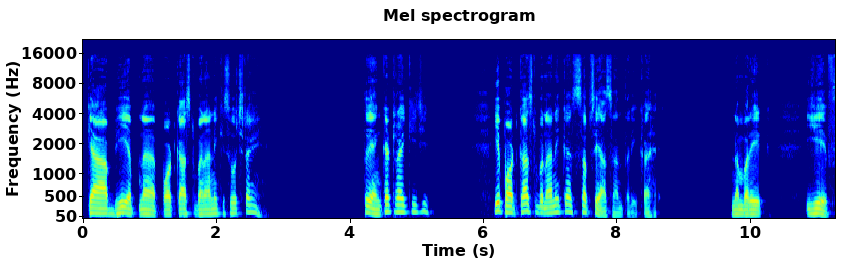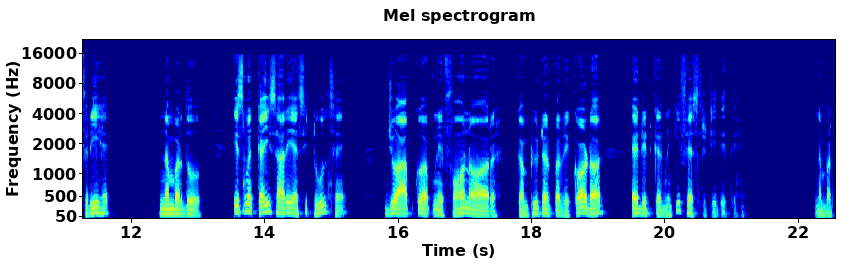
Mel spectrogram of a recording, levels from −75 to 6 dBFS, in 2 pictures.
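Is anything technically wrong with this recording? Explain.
No, nothing technically wrong can be heard anywhere in this speech recording.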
